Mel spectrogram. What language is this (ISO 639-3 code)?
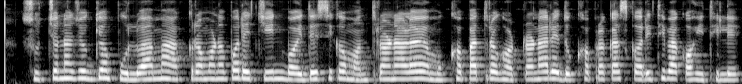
ori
